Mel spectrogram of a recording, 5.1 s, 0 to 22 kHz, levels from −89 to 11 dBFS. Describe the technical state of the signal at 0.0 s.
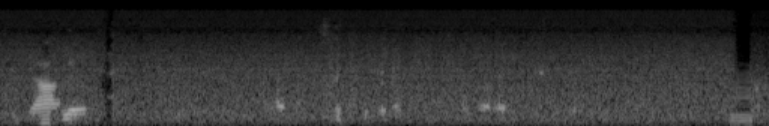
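Speech suppressed in double talk runs from 0.0 to 0.65 s. The talker's level dips by around 15 dB for roughly half a second in total, likely because the echo canceller, hearing both sides at once, could not tell the talker from loudspeaker echo and attenuated everything.

The other side's voice is leaking through from 0.0 to 1.18 s, sitting about 20 dB below the talker as a faint second voice. This is likely residual loudspeaker echo that the canceller failed to remove from the microphone signal.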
